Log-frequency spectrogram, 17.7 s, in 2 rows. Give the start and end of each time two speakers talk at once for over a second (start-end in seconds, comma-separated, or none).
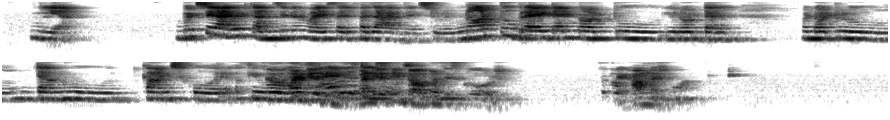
11.5-13.4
